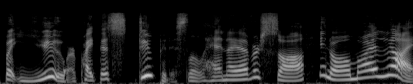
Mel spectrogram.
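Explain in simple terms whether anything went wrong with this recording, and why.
Yes, something went wrong twice. Part of the compressed speech stream was damaged, meaning some of its data was missing or scrambled. When the player reached those spots, it couldn't read them properly, lost its place, and had to hunt for the next readable chunk. You hear that as a brief chirp or blip, from 0.62 to 0.67 s and again from 2.99 to 3.06 s. Both are classic damaged data in a compressed stream.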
